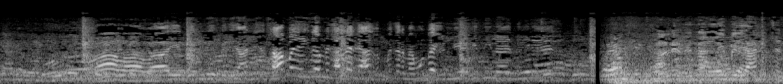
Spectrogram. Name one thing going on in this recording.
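A metal spoon scrapes and clinks against a metal plate.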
